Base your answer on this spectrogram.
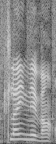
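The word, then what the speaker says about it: Kleine-Levin: C'est un syndrome qui s'appelle Klein-Levin. Voilà, je ne sais pas si je le prononce bien. En gros... – Klein-Levin.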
